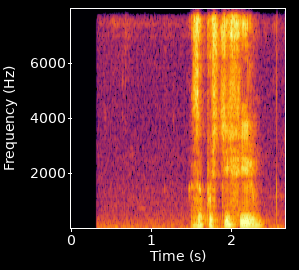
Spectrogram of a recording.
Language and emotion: Russian, neutral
